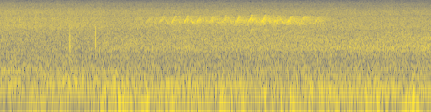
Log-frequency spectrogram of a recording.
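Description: pine warbler song

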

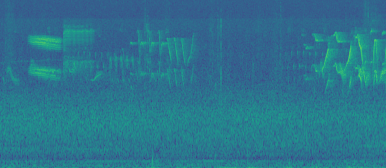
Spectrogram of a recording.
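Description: blue-winged warbler bee-buzz song

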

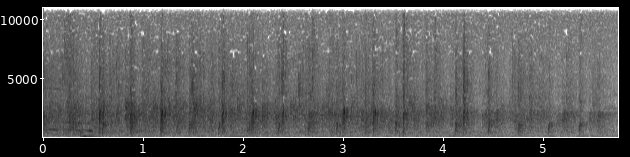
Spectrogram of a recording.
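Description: round of applause

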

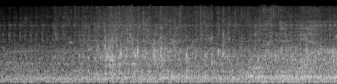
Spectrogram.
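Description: water poured

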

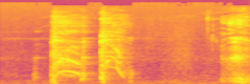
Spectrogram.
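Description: throat clearing

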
